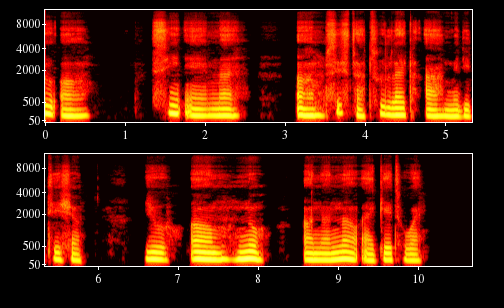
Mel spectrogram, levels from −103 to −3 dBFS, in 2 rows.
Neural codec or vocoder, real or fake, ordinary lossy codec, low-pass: none; real; none; none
